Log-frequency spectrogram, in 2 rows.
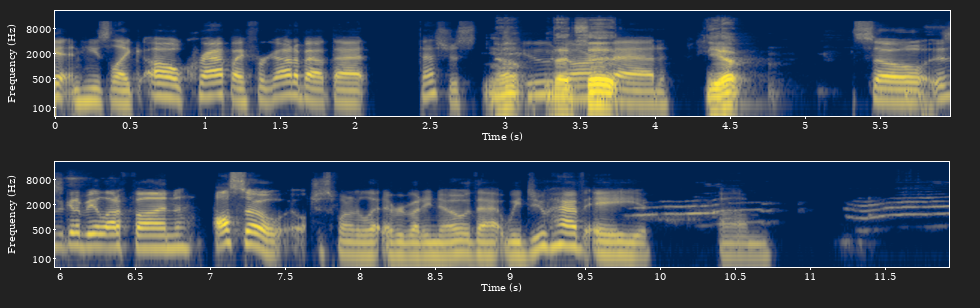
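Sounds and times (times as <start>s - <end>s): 
speech: 0.0s - 4.7s, 5.3s - 10.8s
pet cat meowing: 9.8s - 11.9s.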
